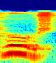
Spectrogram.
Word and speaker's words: gauche: Est à gauche de, gauche, A-U-O, gauche. La CH se pronuncia sh, gauche. No se pronuncia la E, pues sí se dice a la gauche, pero mejor no pronunciarla.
